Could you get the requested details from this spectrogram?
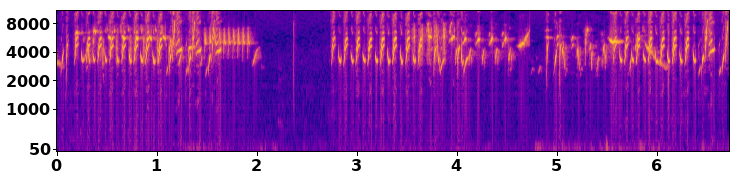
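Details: Lively European goldfinch song made of rapid, rhythmic twittering notes and a buzzy trill, with a brief pause midway before the fast chattering phrases resume.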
